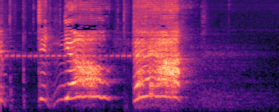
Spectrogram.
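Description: An explosion bursts from a game's speakers.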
